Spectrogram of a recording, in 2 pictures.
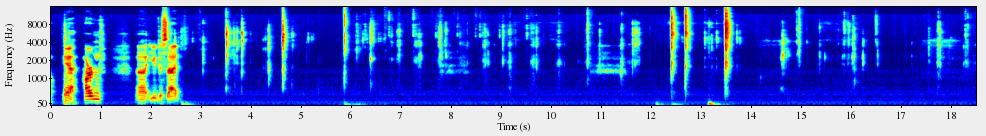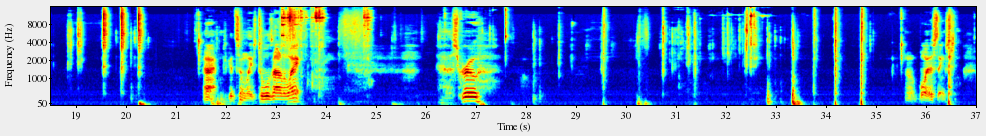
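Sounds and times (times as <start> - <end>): metal tools clicking and tapping: 23.1 - 24.0, 32.3 - 32.9.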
